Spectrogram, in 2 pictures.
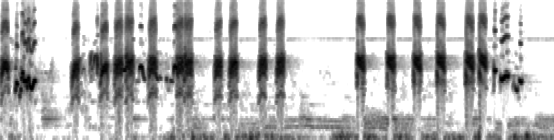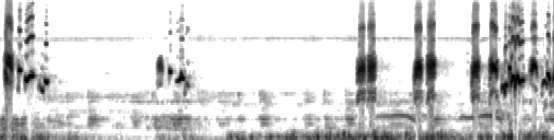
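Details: Sooty-headed bulbul singing briskly, a pure song used to call and tutor kept birds. Bursts of sharp, high, clipped chirps alternate with quiet stretches, joined by a faint thin high tone and a low background hum.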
